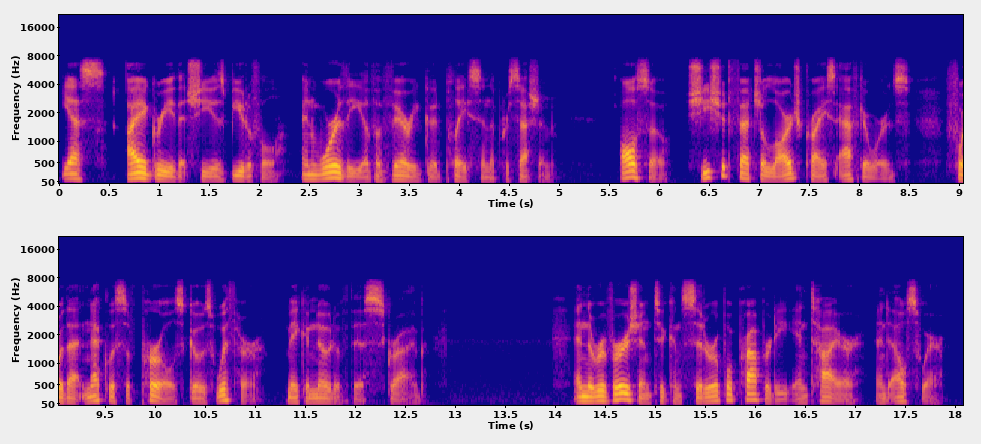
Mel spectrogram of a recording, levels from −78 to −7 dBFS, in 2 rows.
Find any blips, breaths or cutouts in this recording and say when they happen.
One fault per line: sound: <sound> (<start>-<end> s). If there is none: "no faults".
no faults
